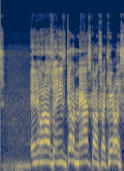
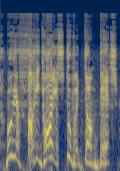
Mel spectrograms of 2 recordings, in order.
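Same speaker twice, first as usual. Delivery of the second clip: higher, louder road-rage shout; acted angry yell; 4 semitones higher, 4 dB louder than usual. Driver leaned out at the woman ahead, angry yell. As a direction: yell abuse out a car window. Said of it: "leaned out and said".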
